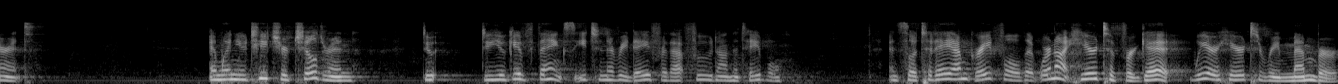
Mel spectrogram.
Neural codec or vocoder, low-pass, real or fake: none; 7.2 kHz; real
